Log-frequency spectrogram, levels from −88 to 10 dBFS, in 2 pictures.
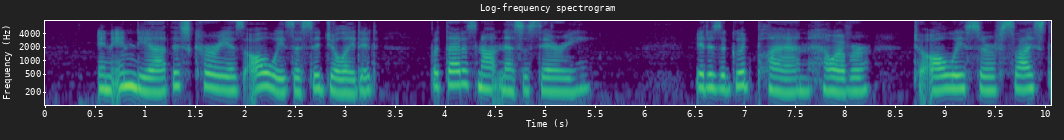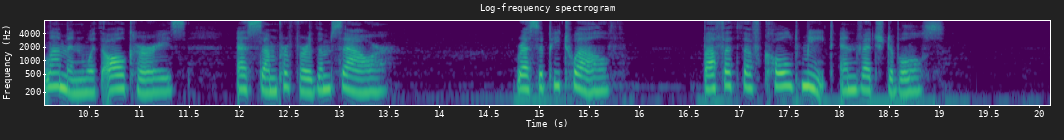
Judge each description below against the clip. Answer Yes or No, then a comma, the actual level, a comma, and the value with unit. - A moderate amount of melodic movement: Yes, average, 3.2 semitones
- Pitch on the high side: Yes, high, 225 Hz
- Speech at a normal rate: No, slow, 115 wpm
